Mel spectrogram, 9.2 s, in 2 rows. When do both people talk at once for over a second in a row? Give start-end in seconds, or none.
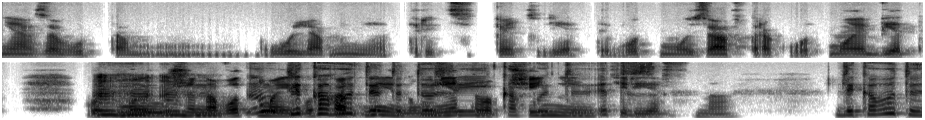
5.0-7.9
